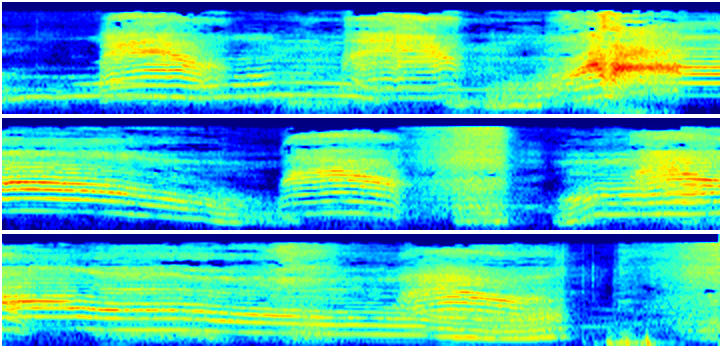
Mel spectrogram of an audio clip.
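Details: House cat upset after an unfamiliar kitten was brought into the home, producing loud, harmonically rich caterwauling wails that bend upward and slide down, one strained harsh outburst midway, calls repeated every couple of seconds indoors.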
